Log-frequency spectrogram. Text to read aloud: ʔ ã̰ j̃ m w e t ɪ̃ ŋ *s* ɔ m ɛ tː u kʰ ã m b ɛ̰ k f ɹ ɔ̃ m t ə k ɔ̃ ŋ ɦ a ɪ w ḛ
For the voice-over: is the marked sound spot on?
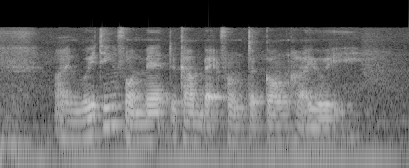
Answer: no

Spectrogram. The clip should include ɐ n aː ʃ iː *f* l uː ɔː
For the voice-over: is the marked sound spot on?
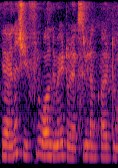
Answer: yes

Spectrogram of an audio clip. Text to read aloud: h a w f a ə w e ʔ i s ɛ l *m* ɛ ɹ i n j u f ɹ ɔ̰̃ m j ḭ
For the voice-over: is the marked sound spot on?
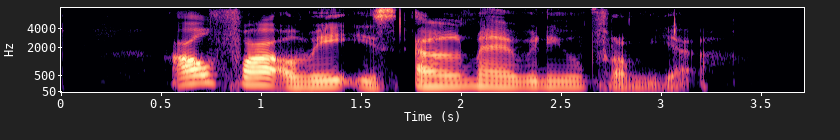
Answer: yes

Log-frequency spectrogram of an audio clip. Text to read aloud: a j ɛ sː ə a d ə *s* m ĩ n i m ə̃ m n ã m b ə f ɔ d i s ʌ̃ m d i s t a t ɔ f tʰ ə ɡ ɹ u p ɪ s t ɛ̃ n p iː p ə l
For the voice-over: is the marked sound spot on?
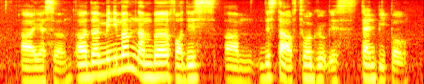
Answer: no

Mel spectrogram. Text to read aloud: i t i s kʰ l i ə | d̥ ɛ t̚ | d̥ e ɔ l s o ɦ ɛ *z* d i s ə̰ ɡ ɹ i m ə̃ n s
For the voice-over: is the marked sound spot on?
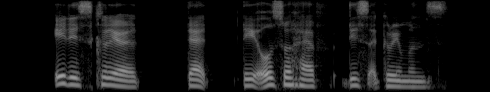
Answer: no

